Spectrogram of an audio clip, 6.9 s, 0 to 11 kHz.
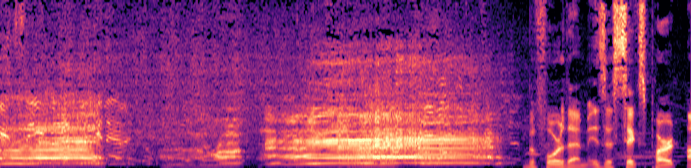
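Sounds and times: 
restless cattle mooing before an obstacle-course competition: 0:00.0 - 0:05.1
speech: 0:05.3 - 0:06.9.

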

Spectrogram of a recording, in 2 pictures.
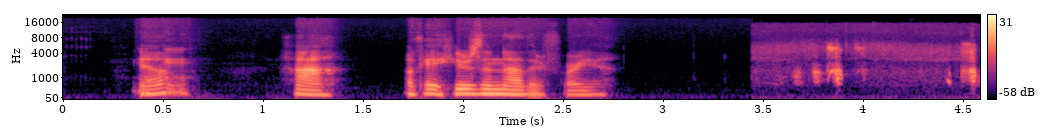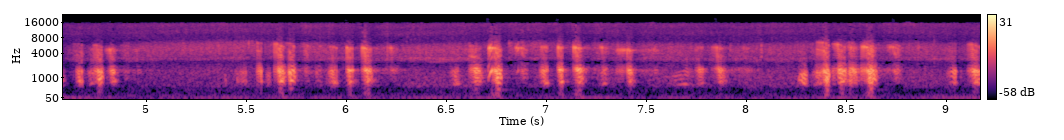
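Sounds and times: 
speech: 0:00.4 - 0:02.8
chorus of wood frogs giving duck-like quacks: 0:03.4 - 0:09.1.

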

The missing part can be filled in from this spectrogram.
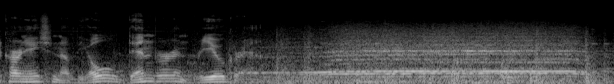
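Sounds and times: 
speech: 0:00.0 - 0:03.2
heavy rumble and clatter of a running train: 0:00.0 - 0:06.1
Baldwin steam locomotive whistle: 0:02.6 - 0:06.1.

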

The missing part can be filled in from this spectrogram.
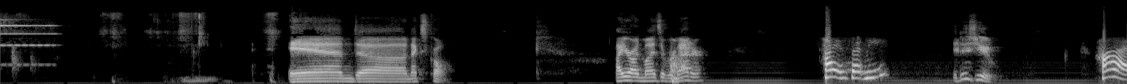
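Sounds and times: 
bright bell ding marking a correct answer: 0:00.0 - 0:00.7
shuffling: 0:00.9 - 0:02.9
speech: 0:02.9 - 0:04.6, 0:06.2 - 0:07.1, 0:08.2 - 0:10.0, 0:11.0 - 0:11.2.

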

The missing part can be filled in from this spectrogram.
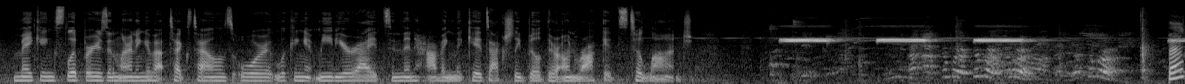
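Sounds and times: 
speech: 0:00.1 - 0:07.2
fire alarm beeps: 0:06.8 - 0:10.7, 0:11.7 - 0:11.8
crowd chattering: 0:07.6 - 0:11.8.

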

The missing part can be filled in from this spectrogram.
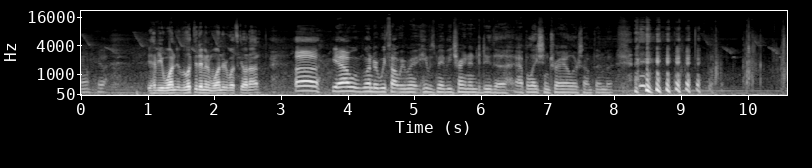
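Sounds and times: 
speech: 0:00.0 - 0:09.7
laughter: 0:08.1 - 0:09.6
footsteps of people walking on a workout hike: 0:09.0 - 0:10.5
footstep scuffs: 0:09.2 - 0:10.5.

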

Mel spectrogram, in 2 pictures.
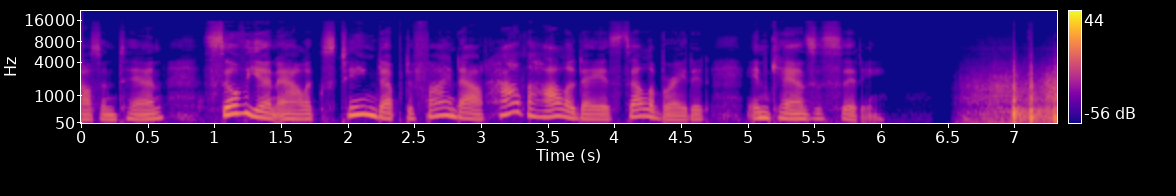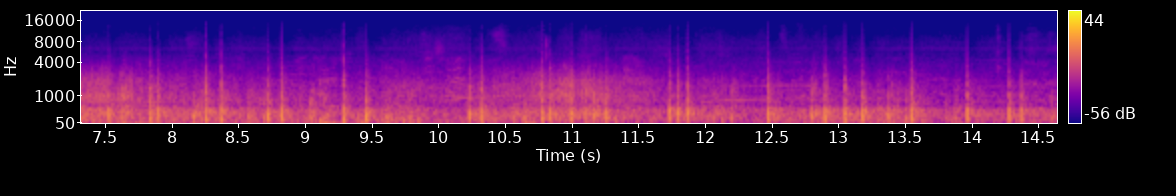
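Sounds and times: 
speech: 0:00.0 - 0:06.7
fireworks bursting at a Diwali celebration outside a Hindu temple: 0:06.6 - 0:14.6.

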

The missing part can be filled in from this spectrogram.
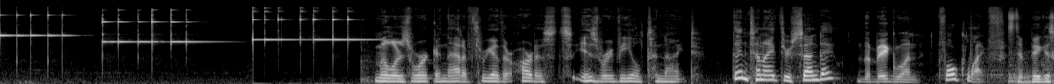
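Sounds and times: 
metallic bells struck by ringers: 0:00.0 - 0:04.2
speech: 0:03.8 - 0:10.5.

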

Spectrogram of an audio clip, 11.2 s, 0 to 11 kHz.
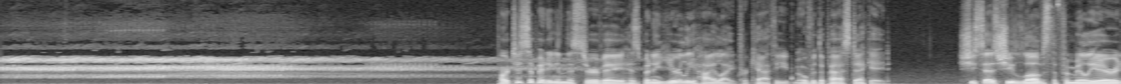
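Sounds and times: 
chorus of frogs or toads calling: 0:00.0 - 0:07.2
speech: 0:05.0 - 0:09.0, 0:09.6 - 0:11.2.

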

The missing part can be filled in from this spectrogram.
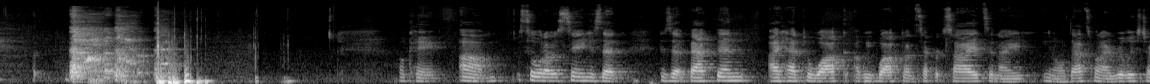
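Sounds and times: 
person having a coughing fit: 0:00.7 - 0:01.9
speech: 0:04.1 - 0:11.5.

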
